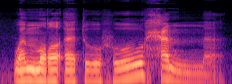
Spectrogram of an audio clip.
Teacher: First, there are two letters together. One is the ha, the small H sound, and then the ha, the coarse or the heavy H sound, and they come together here. So a person may have the tendency of mispronouncing them since they come together.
